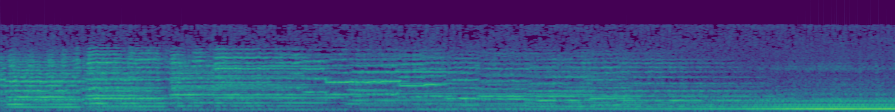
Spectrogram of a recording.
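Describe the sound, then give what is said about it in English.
A car engine drones steadily while driving, its low rumbling hum shifting in pitch and swelling louder toward the end. No one speaks. “Well, let's hope they keep driving through.”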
